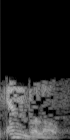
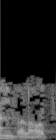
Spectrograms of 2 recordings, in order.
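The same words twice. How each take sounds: First: "envelope" starting with an "en" sound; first syllable of "envelope" rhymes with "pen"; EN-velope pronunciation. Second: "envelope" starting with an "on" sound; first syllable of "envelope" rhymes with "on"; AHN-velope pronunciation. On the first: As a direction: say "envelope" as EN-vuh-lope. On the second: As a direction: say "envelope" as AHN-vuh-lope. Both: Shown as a demonstration. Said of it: "is God gonna say envelope or envelope".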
